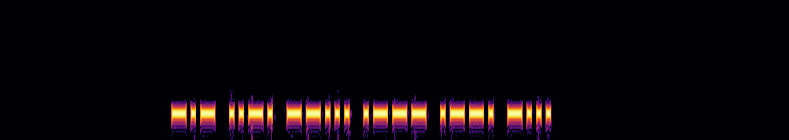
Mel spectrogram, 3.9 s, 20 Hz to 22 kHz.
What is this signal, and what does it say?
Morse code, heard as a keyed tone, about 51 wpm, 700 Hz. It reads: KF7JPB
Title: USA Call Signs - 6 Characters - 50wpm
